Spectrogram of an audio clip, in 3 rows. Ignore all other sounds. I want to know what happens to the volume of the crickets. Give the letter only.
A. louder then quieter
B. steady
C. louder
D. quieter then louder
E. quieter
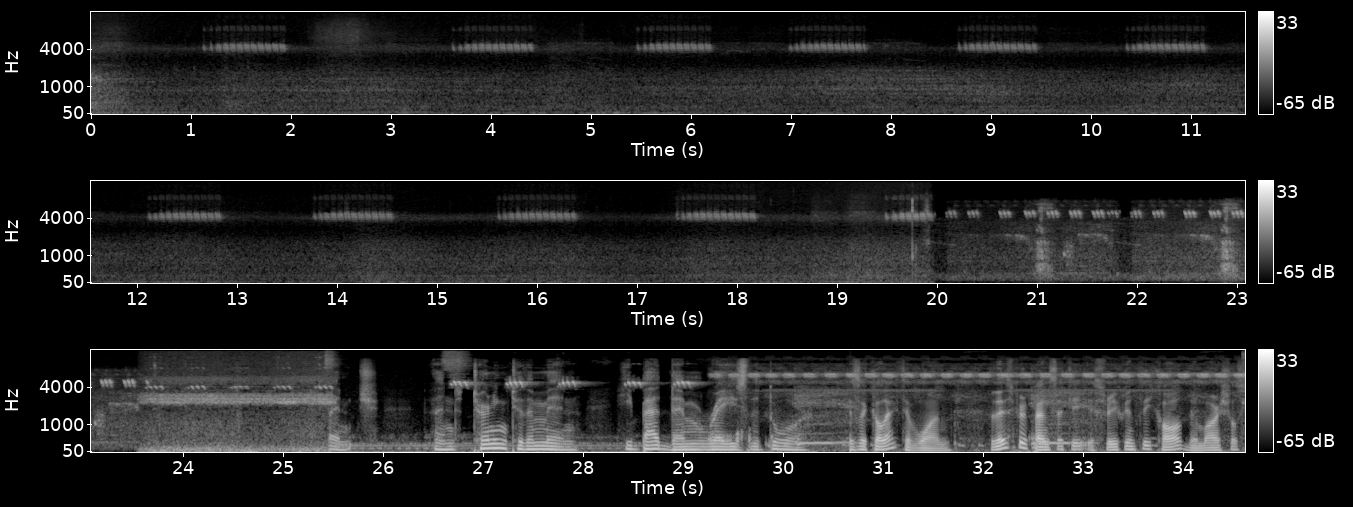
C.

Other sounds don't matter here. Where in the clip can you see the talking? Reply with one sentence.
The talking can be heard from 25.4 to 34.5 s.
